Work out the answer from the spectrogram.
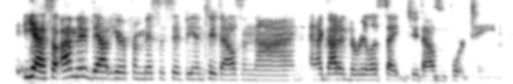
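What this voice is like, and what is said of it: Southern US accent. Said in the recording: “our audience will soon hear that you are from somewhere in parts further south”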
